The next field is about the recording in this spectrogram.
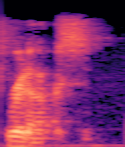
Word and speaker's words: Redux: Also, you did pronounce it wrong. It's Redux.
